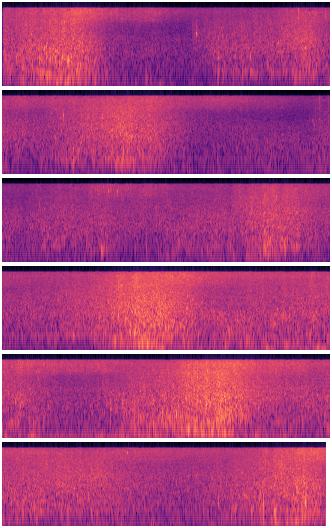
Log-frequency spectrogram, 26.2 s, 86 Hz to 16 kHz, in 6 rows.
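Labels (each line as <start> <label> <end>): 0.0 Waves in the Baltic Sea sound soft and ambient with repeated irregular weak crescendos. 13.0
13.0 Waves in the Baltic Sea sound loud and ambient with repeated irregular crescendos. 26.2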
